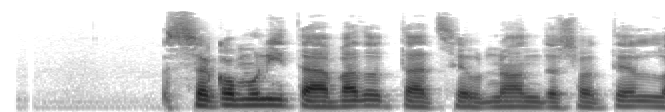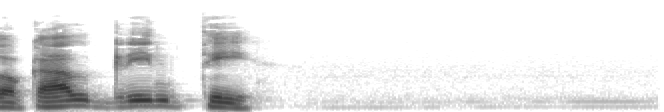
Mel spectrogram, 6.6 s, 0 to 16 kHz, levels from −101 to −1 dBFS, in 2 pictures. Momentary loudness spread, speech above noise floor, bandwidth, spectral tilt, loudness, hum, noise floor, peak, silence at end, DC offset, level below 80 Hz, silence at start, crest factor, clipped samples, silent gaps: 12 LU; 58 dB; 11 kHz; -6 dB/octave; -25 LUFS; none; -82 dBFS; -6 dBFS; 2.1 s; under 0.1%; -72 dBFS; 0.8 s; 22 dB; under 0.1%; none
